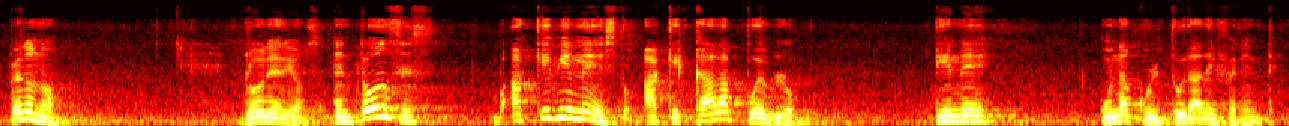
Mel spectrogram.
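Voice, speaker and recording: A man's voice: a little high, very animated, measured pace, pauses often, darkish tone. Male preacher, Guatemalan accent, didactic sermon delivery with rhetorical questions; long room reverb and some background noise. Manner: didactic, repeats points, checks in with rhetorical questions. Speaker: pastor, preacher. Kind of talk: sermon, teaching with personal anecdotes.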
